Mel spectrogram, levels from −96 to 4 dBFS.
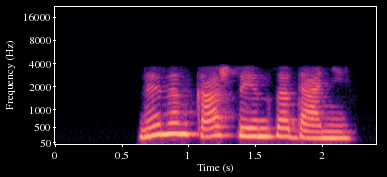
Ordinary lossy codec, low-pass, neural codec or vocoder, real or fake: Opus, 64 kbps; 3.6 kHz; none; real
